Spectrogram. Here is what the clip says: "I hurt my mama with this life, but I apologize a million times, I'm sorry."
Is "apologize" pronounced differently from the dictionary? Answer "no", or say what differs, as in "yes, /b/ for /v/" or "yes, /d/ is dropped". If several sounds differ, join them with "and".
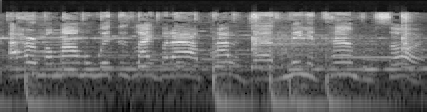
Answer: no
